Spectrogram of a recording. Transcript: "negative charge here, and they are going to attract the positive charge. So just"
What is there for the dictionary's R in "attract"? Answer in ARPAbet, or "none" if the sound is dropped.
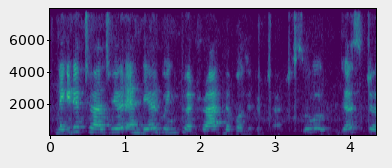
R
